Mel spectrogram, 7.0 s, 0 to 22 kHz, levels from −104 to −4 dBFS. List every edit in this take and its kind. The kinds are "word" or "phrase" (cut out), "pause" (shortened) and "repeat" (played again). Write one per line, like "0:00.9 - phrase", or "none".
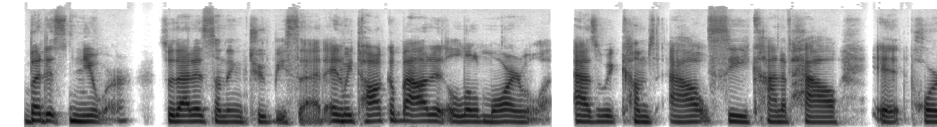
0:02.6 - word
0:04.1 - word
0:05.3 - word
